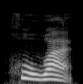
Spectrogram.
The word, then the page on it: 户外: hù wài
